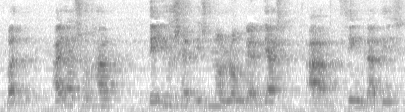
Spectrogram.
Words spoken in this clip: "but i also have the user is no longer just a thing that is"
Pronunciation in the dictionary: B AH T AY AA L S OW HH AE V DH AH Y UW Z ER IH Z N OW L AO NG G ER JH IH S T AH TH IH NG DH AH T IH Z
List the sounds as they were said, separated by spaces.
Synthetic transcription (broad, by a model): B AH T AY AA L S OW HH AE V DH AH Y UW S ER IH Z N OW L AO NG G ER JH IH S T AH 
